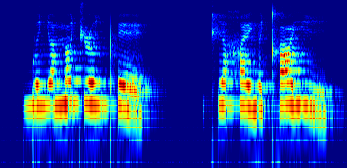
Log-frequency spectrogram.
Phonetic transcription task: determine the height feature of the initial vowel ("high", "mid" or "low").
mid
